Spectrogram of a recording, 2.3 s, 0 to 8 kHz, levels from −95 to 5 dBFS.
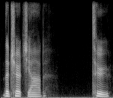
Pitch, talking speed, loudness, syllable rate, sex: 170 Hz, 80 wpm, -19 LUFS, 3.0 syllables/s, female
